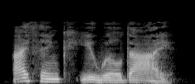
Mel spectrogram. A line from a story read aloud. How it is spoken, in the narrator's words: she said, her tone even, without inflection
